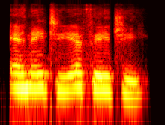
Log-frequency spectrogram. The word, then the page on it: NATFHE: Indian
